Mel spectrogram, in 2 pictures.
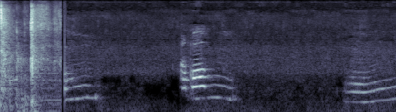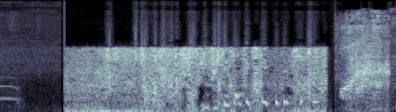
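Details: Pet cat meowing indoors: three drawn-out, wavering meows a couple of seconds apart, each rising then falling, followed by a loud, harsh, noisy stretch with mixed voices and a person asking whether the food bowl is empty.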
